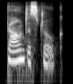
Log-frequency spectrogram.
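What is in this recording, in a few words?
"counterstroke", Indian English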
